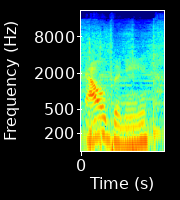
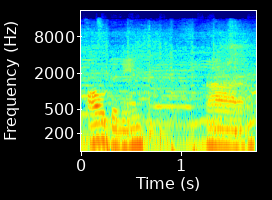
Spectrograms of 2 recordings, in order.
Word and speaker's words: Albany: was staying which I've been told is not pronounced Alvin II 115 times I said Alvin II and I made New Yorkers everywhere cringe no it's Albany you have to say Albany it's Albany okay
